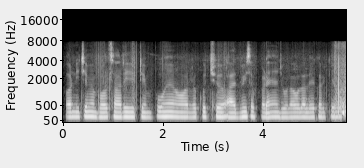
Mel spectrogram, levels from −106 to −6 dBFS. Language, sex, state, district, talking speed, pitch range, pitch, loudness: Hindi, male, Bihar, Patna, 180 wpm, 130-135 Hz, 130 Hz, -21 LUFS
